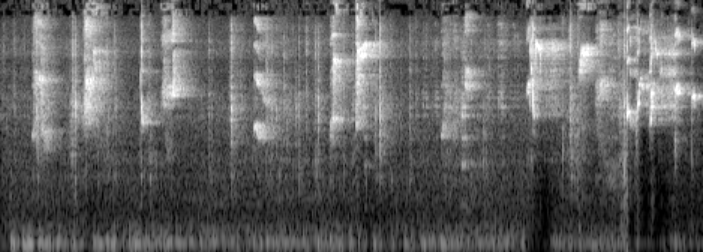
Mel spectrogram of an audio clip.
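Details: Pet lovebird chattering with many quick, high-pitched chirps and squeaks in a steady, uneven run, ending in a denser flurry of notes.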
